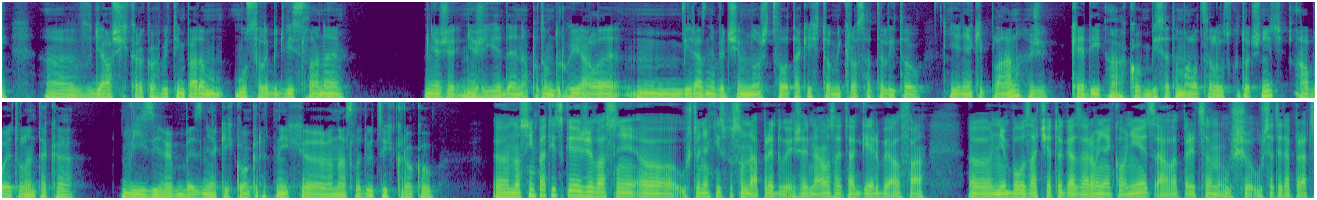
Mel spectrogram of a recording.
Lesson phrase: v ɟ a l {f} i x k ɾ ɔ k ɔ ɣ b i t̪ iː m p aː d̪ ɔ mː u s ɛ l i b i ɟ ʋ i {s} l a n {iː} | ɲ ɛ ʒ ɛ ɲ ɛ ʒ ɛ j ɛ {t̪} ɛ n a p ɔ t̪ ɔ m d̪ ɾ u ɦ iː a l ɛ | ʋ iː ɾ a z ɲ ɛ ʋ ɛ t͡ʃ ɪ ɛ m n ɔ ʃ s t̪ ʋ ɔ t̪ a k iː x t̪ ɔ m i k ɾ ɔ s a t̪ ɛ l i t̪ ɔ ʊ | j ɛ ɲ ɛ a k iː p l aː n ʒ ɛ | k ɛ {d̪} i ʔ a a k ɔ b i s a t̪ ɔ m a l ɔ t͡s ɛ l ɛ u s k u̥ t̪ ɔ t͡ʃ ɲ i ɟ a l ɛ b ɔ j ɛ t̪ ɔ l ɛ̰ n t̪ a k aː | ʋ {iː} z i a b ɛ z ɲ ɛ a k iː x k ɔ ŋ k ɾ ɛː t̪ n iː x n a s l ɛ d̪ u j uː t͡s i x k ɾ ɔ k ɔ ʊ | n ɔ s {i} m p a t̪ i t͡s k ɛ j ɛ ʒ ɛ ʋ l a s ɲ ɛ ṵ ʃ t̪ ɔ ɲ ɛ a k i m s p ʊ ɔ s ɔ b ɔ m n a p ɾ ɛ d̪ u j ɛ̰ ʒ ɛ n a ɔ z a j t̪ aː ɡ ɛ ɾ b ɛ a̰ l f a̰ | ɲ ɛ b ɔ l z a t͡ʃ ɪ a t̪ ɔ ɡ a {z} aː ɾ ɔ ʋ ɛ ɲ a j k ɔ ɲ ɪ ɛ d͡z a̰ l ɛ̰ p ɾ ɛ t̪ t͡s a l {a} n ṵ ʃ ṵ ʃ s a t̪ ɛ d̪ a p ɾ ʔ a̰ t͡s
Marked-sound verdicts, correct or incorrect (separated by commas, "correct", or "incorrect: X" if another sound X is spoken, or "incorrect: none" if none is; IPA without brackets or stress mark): incorrect: ʃ, correct, incorrect: ɛː, incorrect: d̪, correct, correct, correct, correct, incorrect: ɛ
